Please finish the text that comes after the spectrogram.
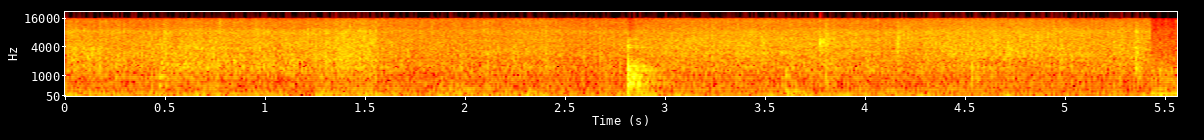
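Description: Carrots and wood ear mushrooms stir-fried in a pan make a steady loud sizzle, broken by scraping spatula strokes and a few sharp clacks against the metal.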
